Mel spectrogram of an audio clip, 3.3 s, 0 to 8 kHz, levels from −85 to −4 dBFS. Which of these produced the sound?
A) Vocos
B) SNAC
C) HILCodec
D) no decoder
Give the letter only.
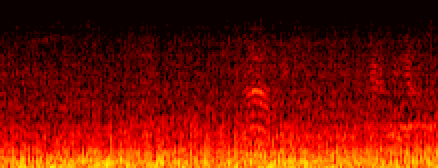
A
